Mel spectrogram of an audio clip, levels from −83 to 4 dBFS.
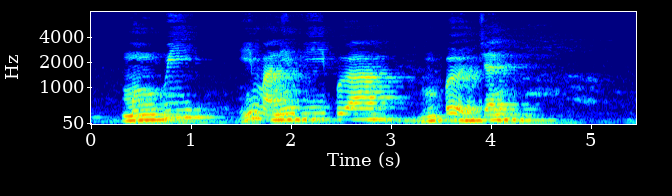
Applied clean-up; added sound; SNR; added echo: none; none; none; none.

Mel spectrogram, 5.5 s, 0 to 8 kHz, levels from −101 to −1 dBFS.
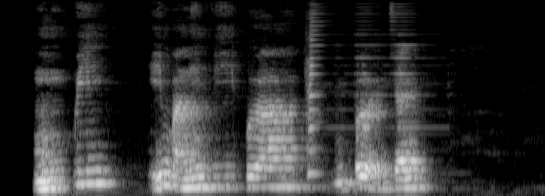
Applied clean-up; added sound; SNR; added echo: neural mask model DeepFilterNet 3.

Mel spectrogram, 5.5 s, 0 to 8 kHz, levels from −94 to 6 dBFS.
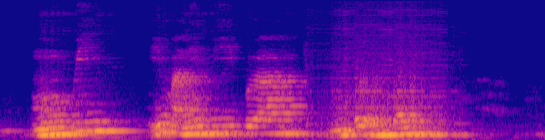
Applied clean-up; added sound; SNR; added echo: neural separator model SepFormer DNS4.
